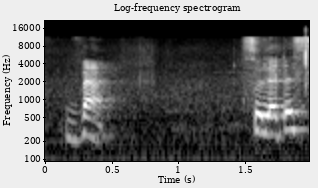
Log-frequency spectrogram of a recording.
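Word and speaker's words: vingt: number 20 it is notice that the t at the end is silent for number 20 it is van so let us say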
